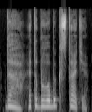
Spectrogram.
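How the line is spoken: Trembling voice. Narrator (Russian): ответила Лив дрожащим голосом

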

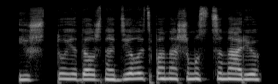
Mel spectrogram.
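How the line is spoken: Quiet question. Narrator (Russian): тихо спросила София

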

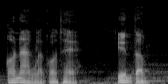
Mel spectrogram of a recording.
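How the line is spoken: Soft laugh. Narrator (Vietnamese): Tiểu Thất nhẹ nhàng cười một tiếng

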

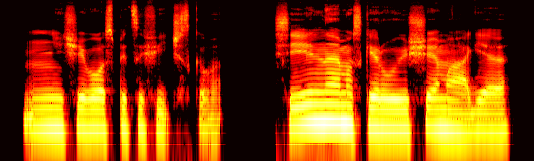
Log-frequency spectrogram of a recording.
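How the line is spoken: Purring. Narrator (Russian): промурлыкал Ксавье

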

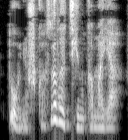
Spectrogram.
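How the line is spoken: Whisper. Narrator (Russian): шептал он

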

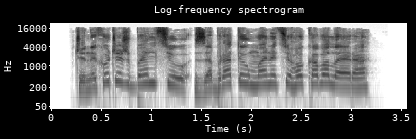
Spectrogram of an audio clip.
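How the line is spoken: Shout. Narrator (Ukrainian): закричала

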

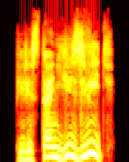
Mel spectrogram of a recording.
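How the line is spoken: Through gritted teeth. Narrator (Russian): сквозь зубы попросил Никита

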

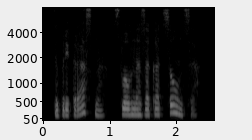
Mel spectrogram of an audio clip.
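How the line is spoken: Quiet. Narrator (Russian): тихо проговорил Эфир

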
